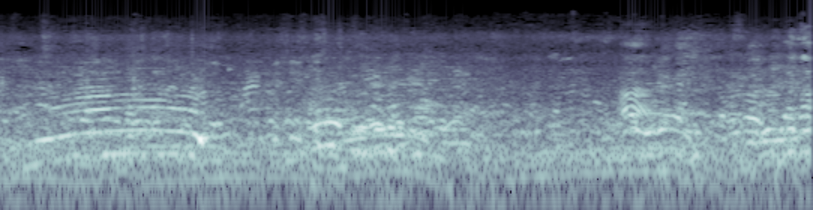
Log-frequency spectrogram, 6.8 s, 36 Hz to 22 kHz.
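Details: Bull calves of Friesian and crossbred cattle at Aftabganj livestock market in Dinajpur, on 10 December; several drawn-out harmonic moos rise and fall over a murmur of crowd chatter and market noise.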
